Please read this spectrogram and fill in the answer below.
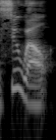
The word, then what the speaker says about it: Sewell: Sewell iced the game for Detroit.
